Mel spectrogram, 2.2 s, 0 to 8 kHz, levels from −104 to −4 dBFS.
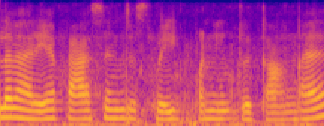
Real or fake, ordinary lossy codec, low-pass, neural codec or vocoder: fake; Opus, 24 kbps; 7.2 kHz; codec, 16 kHz, 4.8 kbps, FACodec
